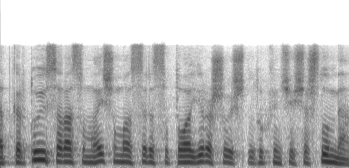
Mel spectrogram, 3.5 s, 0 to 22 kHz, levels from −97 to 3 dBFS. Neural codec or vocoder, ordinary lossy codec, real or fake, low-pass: codec, 16 kHz, 0.8 kbps, ZipCodec; Opus, 64 kbps; fake; 7.2 kHz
